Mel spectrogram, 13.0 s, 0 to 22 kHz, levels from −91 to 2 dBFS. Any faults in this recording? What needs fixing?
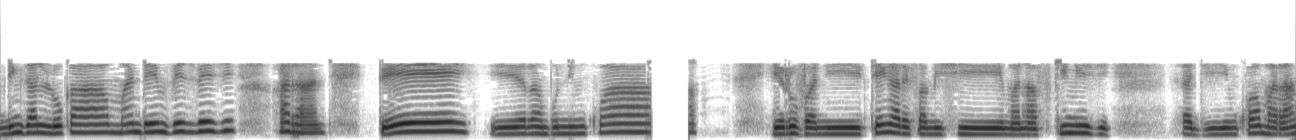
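The speech is dull and smeared from start to finish. Held sounds warble, and sibilants turn fizzy. Nothing survives above 3.7 kHz. The likely cause is heavy AAC compression, and the sound fits AAC-LC at about 16 kbps. At that rate the encoder drops the top band entirely. It quantises what remains so coarsely that holes and swirling artefacts appear. To prevent it, encode speech at 64 kbps or more.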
